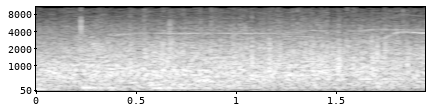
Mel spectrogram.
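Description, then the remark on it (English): A crowd applauding Garvey's address steadily, a dense wash of many hands clapping at an even loudness, with faint voices and a thin high whistle-like tone threading through. “The agent reported that Garvey's address was met with great applause and much excitement.”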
